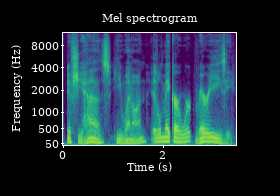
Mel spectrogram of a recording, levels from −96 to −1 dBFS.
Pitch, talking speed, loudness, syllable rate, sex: 105 Hz, 210 wpm, -18 LUFS, 4.3 syllables/s, male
